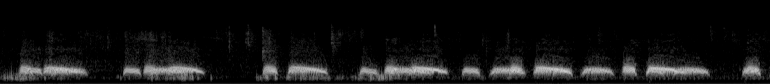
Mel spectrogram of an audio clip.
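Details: Spotted dove from Kon Tum, Vietnam, recorded 26 January 2016, a local wild-caught bird, cooing steadily: repeated soft low notes of varied length, some long and slightly descending, forming a rhythmic run of about a dozen syllables.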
